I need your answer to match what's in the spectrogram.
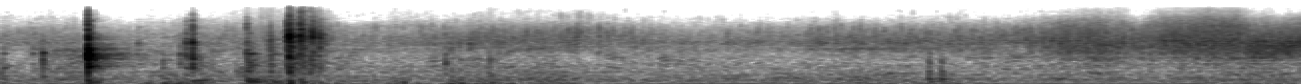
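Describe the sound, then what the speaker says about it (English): Butter melting in a pan for liver and onions, sizzling softly after a couple of clanks of a utensil on the pan, the hiss building steadily toward the end. "all I'm doing is getting that butter melted down"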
